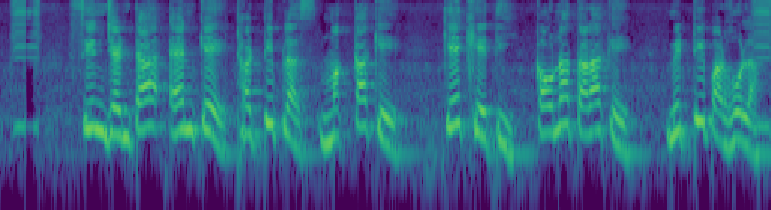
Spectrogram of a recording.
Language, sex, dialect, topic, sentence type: Bhojpuri, male, Southern / Standard, agriculture, question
